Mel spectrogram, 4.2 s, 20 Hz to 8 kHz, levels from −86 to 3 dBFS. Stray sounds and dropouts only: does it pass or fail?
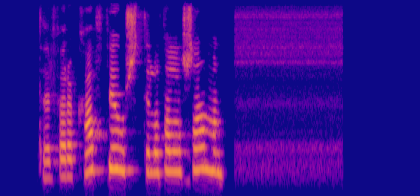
pass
